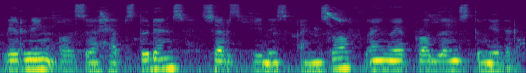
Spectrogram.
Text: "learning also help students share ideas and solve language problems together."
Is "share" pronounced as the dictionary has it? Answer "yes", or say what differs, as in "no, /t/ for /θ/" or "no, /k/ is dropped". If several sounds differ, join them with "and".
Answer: no, /s/ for /ʃ/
